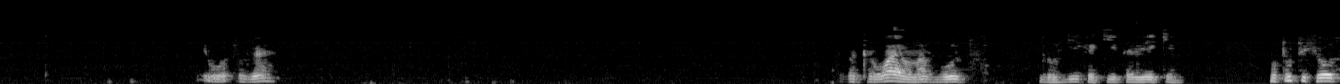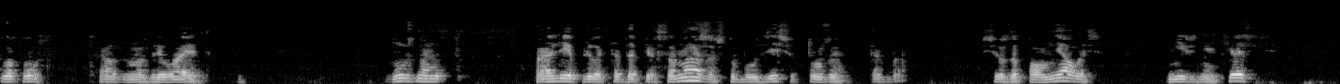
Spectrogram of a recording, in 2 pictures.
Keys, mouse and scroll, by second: 0.4 middle click, 1.0 r, 4.9 r, 8.3 middle click, 13.7 shift+middle click, 14.4-14.7 scroll up 1, 14.9 shift+middle click, 15.4 middle click, 16.5 shift+scroll up 1, 16.6 shift+middle click, 17.1 middle click, 25.4 middle click.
